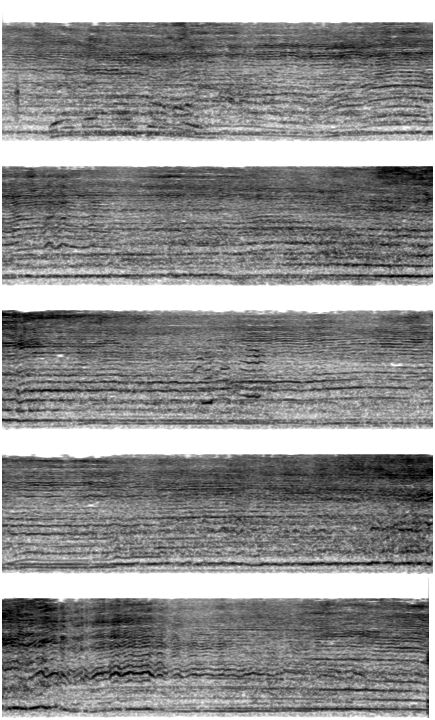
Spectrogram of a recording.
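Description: An offshore racing powerboat, an old Speedcraft, cruises along, its engine a steady loud drone with wavering pitch that swells around the middle and again near the end, with faint voices underneath.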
